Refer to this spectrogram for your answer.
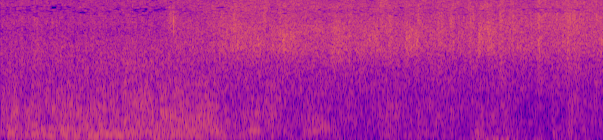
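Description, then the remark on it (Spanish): Heavy rain pours down steadily on a grey, rainy day at the Arroyo Fresno storm tank while a deep roll of thunder rumbles through the first second, then fades beneath the constant hiss of the downpour. No voices are heard. “Vamos a conocer en este día gris y lluvioso, ideal, para acercarnos al estanque de tormentas de Arroyo Fresno, que fíjate, es el más grande del mundo.”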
